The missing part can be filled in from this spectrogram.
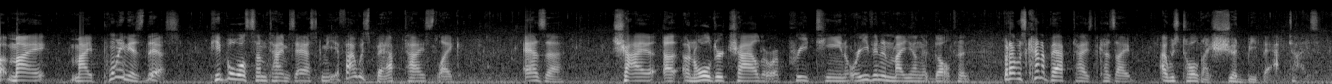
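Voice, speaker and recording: A man's high-pitched, lively voice at a fairly quick pace over noticeable background noise. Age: 60s. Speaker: pastor. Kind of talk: informal talk to congregation on video. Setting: outdoors by a fish pond. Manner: casual, conversational.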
